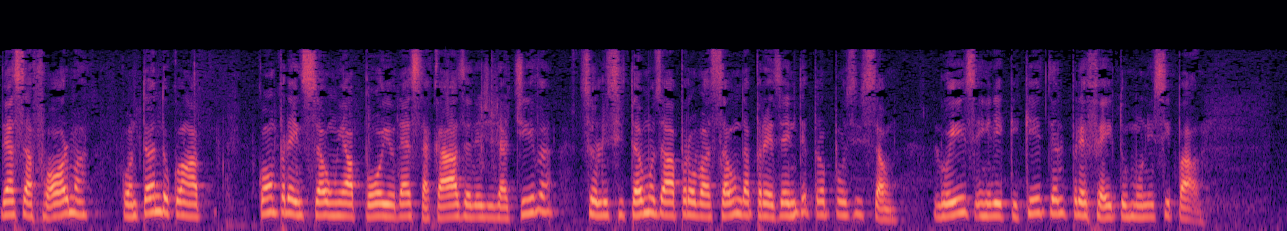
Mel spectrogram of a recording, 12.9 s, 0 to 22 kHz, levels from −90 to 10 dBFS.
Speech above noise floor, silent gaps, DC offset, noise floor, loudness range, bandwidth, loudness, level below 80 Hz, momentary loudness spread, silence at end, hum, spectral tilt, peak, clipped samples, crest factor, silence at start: 36 dB; none; under 0.1%; -51 dBFS; 3 LU; 10.5 kHz; -15 LUFS; -54 dBFS; 8 LU; 0.85 s; none; -6 dB/octave; 0 dBFS; under 0.1%; 16 dB; 0 s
